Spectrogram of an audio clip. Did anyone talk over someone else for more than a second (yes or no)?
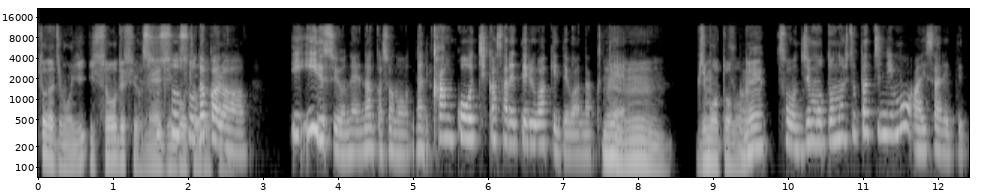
yes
